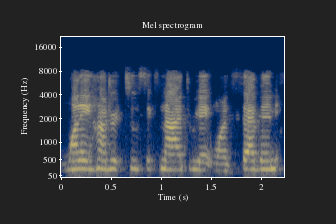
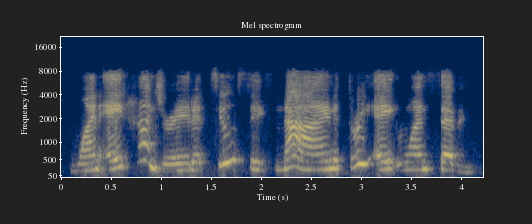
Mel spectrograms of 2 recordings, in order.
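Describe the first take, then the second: First: The number is said at a quick pace. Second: The number is said slowly.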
